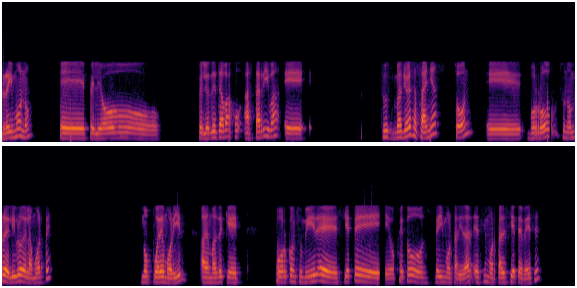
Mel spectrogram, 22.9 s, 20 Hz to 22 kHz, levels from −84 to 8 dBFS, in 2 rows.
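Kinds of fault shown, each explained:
Packet loss with pitch repetition: the receiver bridges missing stretches of speech by looping the last pitch cycle and fading it out. Five 20 ms gaps sound like brief buzzy holds. The 80 ms gap at 10.9 s and the 160 ms gap at 18.96 s fade toward silence before speech cross-fades back in. A waveform shows identical repeated cycles under a decaying envelope. A spectrogram shows frozen, flat harmonic stripes that thin out below the 3.7 kHz telephone band edge.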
